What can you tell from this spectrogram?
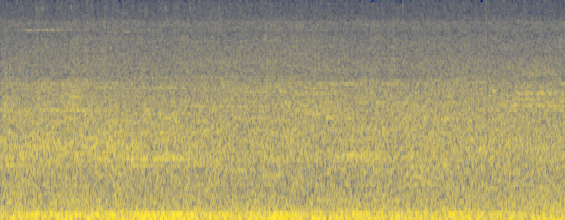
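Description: Steady city traffic noise with a low rumble, heard from a car stopped at a red light on a busy boulevard.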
